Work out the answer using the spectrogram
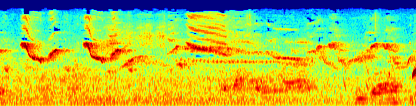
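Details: Tam Hoàng Chinese hwamei in a cage, delivering short bursts of high falling whistles, then rising and twisting phrases, ending on a sharp upward note.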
